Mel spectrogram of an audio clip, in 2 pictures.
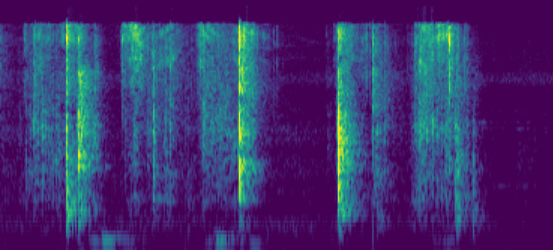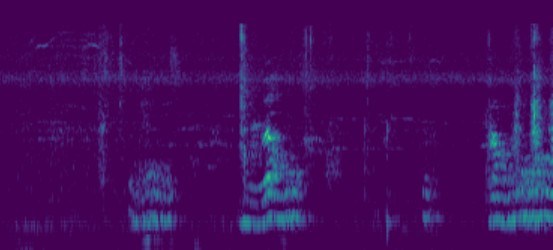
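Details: Seven-year-old pet cat Ramji making an odd sound while hunting indoors: loud clattering knocks fill the first four seconds, then short, nasal, harmonic mewing chirps come in quick bursts separated by brief pauses.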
